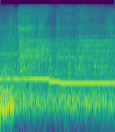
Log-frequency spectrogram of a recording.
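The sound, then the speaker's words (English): A train coming to a stop on the rails gives a loud, steady rushing rumble with a sustained squealing tone that steps slightly lower partway through. No voices are heard. “After what felt like hours, the train finally stopped.”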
